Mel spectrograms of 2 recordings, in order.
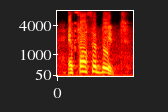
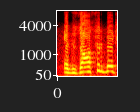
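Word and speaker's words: exacerbate: आगे देखिए, एक वर्ड है एग्जॉर्स, ये बहुत मुश्किल प्रोनाउंस करना, एक्सॉसरबेट। एक्सॉसरबेट, एक्सॉसरबेट, इसको बोलकर देखिए और सर्च भी कर लीजिएगा। कई लोग एग्जॉसरबेट कहते हैं, एग्जॉसरबेट भी कहते हैं, एग्जॉसरबेट कई कहते हैं एग्जॉसरबेट।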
